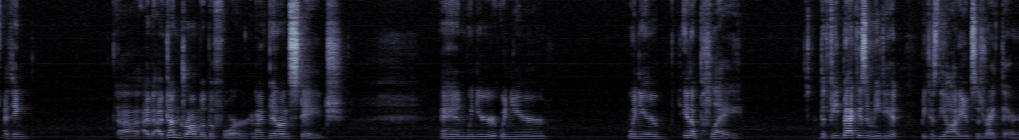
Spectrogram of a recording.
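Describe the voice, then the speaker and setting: With long, frequent pauses, a man speaks at a moderate pace in a fairly high pitch and fairly even intonation. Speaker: podcast host. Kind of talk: casual monologue. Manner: halting.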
